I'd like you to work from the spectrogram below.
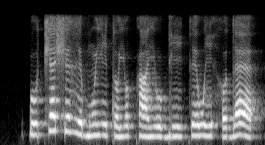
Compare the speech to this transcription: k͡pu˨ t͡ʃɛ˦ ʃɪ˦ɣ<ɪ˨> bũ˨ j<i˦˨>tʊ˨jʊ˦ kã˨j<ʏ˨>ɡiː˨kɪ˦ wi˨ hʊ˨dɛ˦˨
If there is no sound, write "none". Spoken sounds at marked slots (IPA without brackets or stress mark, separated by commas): ɪ˨, i˨, u˨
